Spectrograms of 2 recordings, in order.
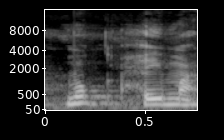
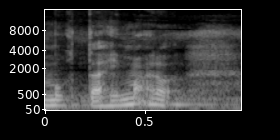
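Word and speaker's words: مقحمات: Kalau dia kata fal muqtahimat, dia kata bidammil mimi, nah muqtahimat wa sukunil qaf wa kasril ha'il muhmalah, tu cara baca. Muqhimat, bukan muqtahimat.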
